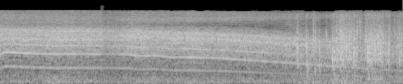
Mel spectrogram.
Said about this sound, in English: Now plug in the drill.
